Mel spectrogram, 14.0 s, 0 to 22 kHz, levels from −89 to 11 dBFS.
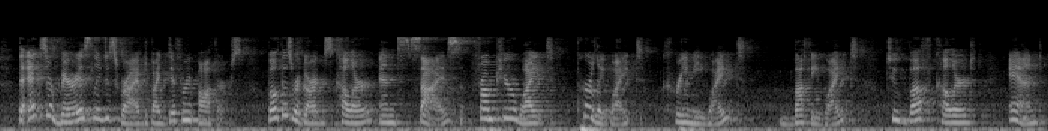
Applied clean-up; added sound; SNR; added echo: none; Bus; 16 dB; reverberation time 0.9 s.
